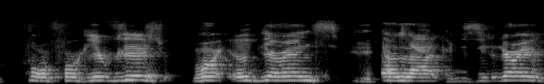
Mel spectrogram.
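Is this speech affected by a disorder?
Yes: cerebral palsy.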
